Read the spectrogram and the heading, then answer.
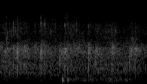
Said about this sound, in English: So I want to thank you for being here and just give yourself a cheer for making the effort to be with us this morning.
